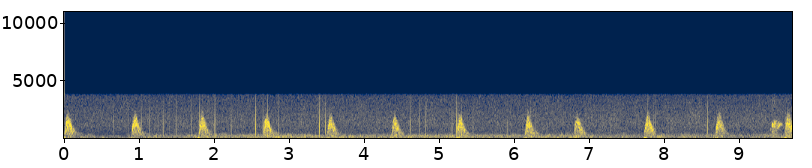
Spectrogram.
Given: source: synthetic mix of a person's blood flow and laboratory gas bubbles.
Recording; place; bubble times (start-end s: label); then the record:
Doppler ultrasound of blood flow; subclavian vein
9.41-9.60 s: bubbles
From the record:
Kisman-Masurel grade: 113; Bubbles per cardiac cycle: 1 to 2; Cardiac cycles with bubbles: 1 to 10%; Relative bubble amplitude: loud (0.450 to 0.775); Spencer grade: 1 (occasional bubble signal discernible with the cardiac motion signal, with majority of cardiac periods free of bubbles); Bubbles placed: anywhere in the cardiac cycle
